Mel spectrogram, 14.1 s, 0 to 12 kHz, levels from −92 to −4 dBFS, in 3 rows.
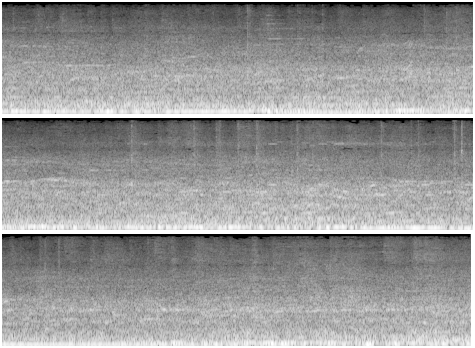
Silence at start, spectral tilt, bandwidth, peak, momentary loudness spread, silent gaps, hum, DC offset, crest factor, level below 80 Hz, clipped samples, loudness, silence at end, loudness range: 0 s; -6 dB/octave; 11 kHz; 0 dBFS; 2 LU; none; none; under 0.1%; 12 dB; -16 dBFS; under 0.1%; -16 LUFS; 0 s; 1 LU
